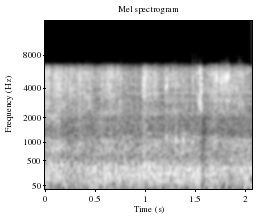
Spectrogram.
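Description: Cellophane fortune-cookie wrapper crinkling in someone's hands, with a few sharp crackles, over a steady hiss.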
